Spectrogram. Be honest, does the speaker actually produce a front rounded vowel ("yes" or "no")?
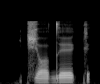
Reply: no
